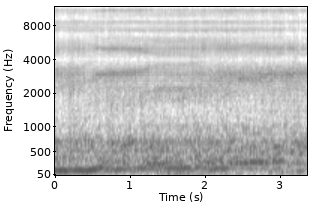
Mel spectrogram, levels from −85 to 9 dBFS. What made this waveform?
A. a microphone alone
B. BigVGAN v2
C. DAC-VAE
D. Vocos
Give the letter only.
B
